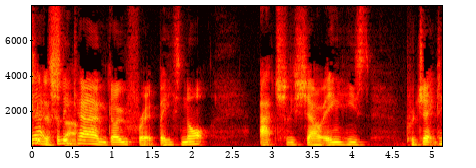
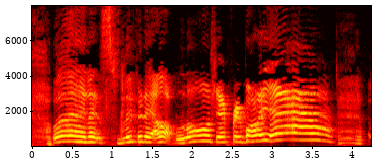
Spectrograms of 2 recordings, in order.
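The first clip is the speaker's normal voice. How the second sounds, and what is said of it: Shouting, imitating another person's voice. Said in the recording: “That shouting and not projecting right your voice.”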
